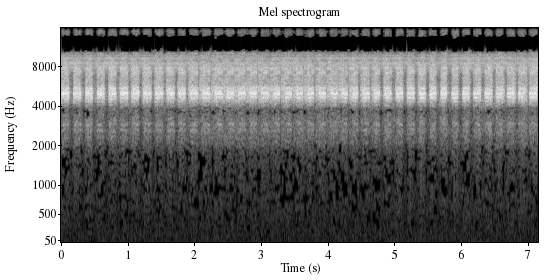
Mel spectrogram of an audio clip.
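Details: In the south of France, Provence, summer cicadas sing a piercing high-pitched buzzing, throbbing in fast even pulses roughly three per second without pause; only insects heard.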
